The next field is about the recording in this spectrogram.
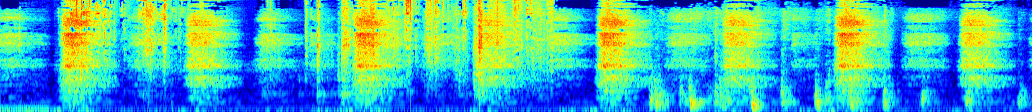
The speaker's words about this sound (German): Während sie hastig nach ihren Hausschlüsseln in ihrer Tasche kramte,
